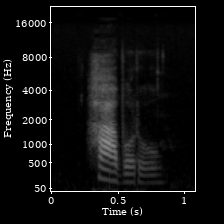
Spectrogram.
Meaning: war (conflict involving organized use of arms)
- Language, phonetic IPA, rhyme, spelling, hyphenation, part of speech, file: Hungarian, [ˈhaːboruː], -ruː, háború, há‧bo‧rú, noun, Hu-háború.ogg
